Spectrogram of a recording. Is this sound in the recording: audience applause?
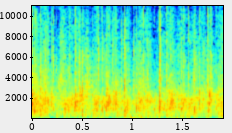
yes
